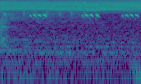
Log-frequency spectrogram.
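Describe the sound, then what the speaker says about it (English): Crickets chirp in the video game Nancy Drew: Ghost Dogs of Moon Lake, three short trilled bursts at a steady pace over a faint outdoor hiss. "It's also nice that all of the bugs chirp like crickets."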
